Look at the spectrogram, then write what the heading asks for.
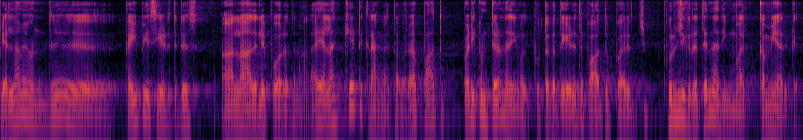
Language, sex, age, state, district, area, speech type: Tamil, male, 18-30, Tamil Nadu, Salem, rural, spontaneous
